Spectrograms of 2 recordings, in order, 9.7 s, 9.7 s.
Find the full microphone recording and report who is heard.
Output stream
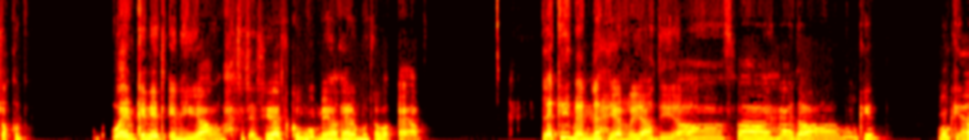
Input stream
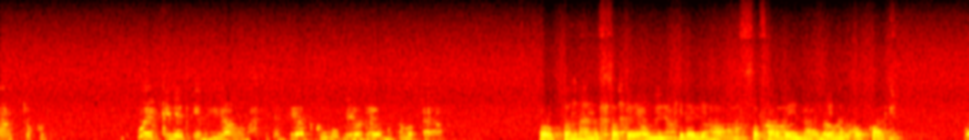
both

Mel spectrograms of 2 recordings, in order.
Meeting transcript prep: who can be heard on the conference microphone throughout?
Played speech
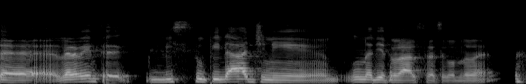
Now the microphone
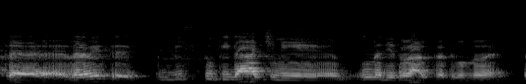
echo only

